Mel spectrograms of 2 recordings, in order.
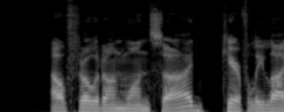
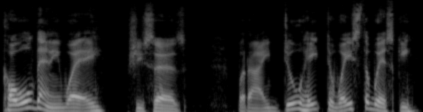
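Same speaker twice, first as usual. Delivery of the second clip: put-on wry old woman; 3 semitones higher than usual. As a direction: toss it off with a wink. Neighbour's wry quip.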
